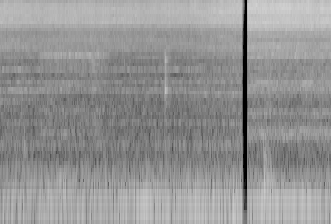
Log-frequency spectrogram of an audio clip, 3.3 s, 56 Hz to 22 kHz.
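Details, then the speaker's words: 2008 Jeep Wrangler 3.8, cylinder 1 misfiring, compression tester on cylinder 1: steady hiss of air that never stops while cranking, indicating leakage and low compression; suspected bad valve seat or bent valve, not confirmed. "estoy ahora checa en el cilindro 1 y este por más que le doy vuelta nunca deja de escucharse el sonido del aire sigue y sigue y sigue y nunca se calla así definitivamente tenemos un problema en la válvula que hace el asiento o la válvula torcida"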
